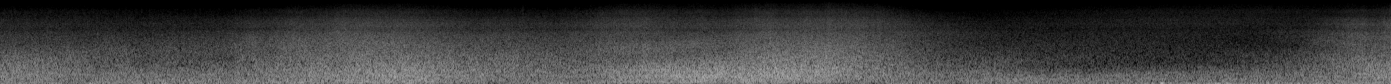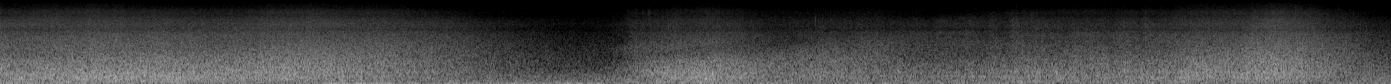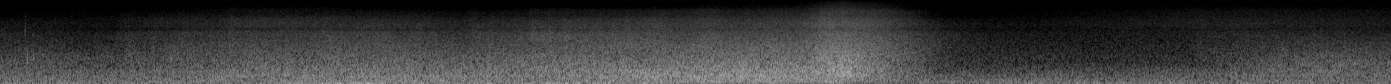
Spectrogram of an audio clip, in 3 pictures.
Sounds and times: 0.0s waves 41.7s

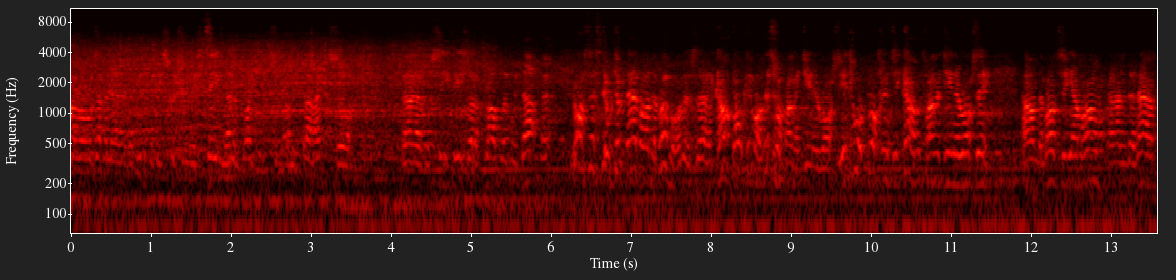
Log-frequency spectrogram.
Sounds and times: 0.0s motor cycle grand prix 11.9s
0.0s commentary 13.5s

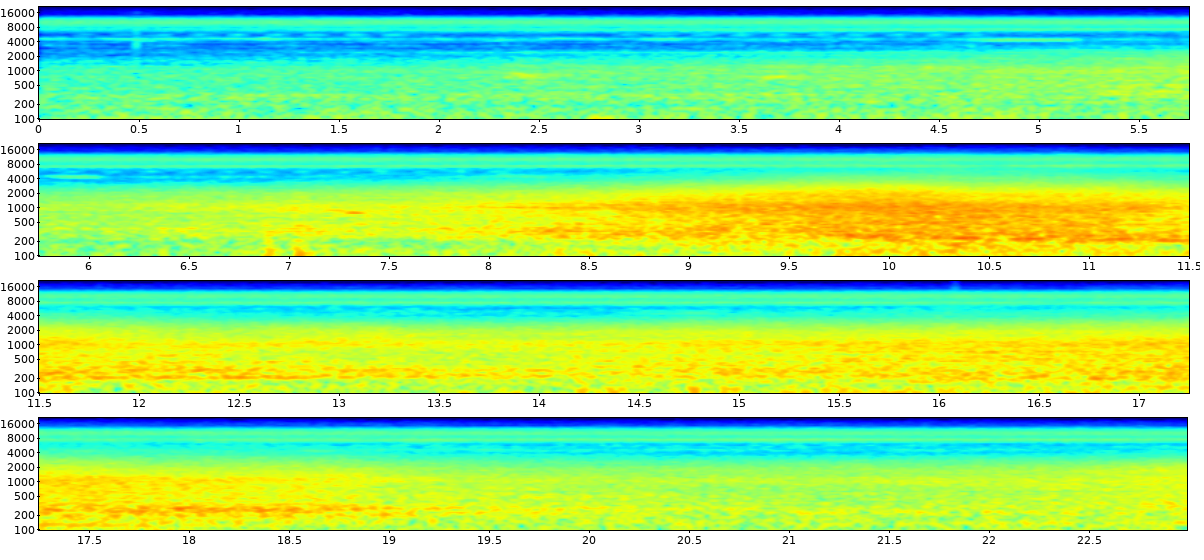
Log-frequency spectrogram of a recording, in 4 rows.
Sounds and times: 0.0s Sound of insects 22.9s
6.2s Traffic Sound 22.9s

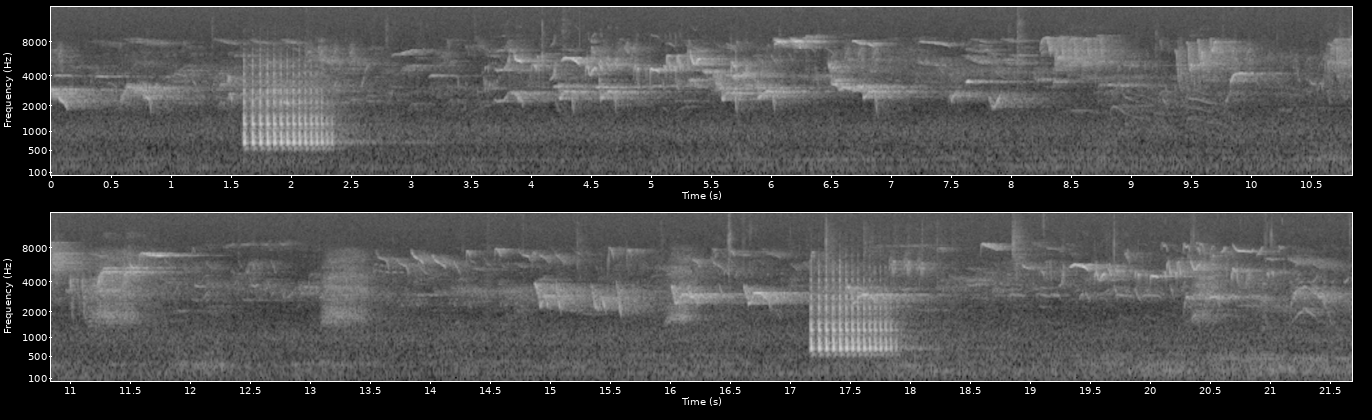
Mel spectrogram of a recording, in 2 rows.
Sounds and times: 1.4s Greater Spotted Woodpecker drumming 5.0s
16.2s Greater Spotted Woodpecker drumming 18.5s
19.6s Jetplane 21.6s

